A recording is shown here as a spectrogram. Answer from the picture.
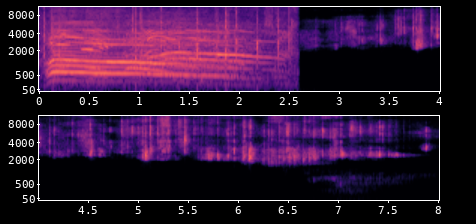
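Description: Several voices cheering in one long, drawn-out cry that falls in pitch, cut off suddenly a little over two seconds in. After it, only faint scattered clicking and rattling.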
